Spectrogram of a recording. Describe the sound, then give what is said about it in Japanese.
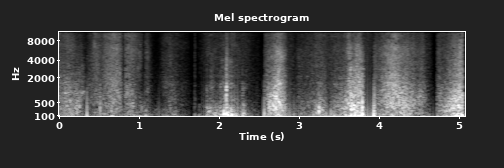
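Soft rustling of clothing in several bursts, with a brief scratchy zipper sound as a button is undone, the zipper pulled down and trousers slid off. No voices. “ボタン外して、チャック下ろして。おズボンさん、脱ぎ脱ぎ、 ぽーい。”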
